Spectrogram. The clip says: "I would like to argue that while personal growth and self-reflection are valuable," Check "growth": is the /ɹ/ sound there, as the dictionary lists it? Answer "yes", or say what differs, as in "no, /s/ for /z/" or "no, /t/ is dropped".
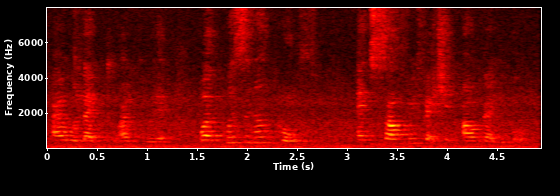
yes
